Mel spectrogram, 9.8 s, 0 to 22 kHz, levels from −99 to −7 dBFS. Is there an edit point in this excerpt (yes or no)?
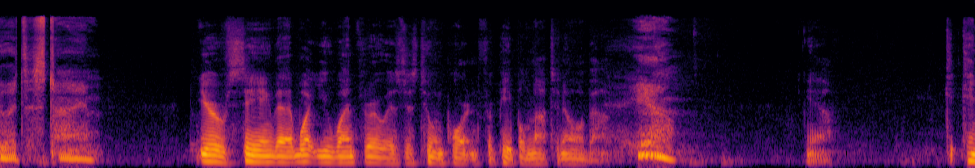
no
